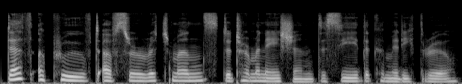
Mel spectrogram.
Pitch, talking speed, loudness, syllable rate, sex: 160 Hz, 145 wpm, -20 LUFS, 4.6 syllables/s, female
